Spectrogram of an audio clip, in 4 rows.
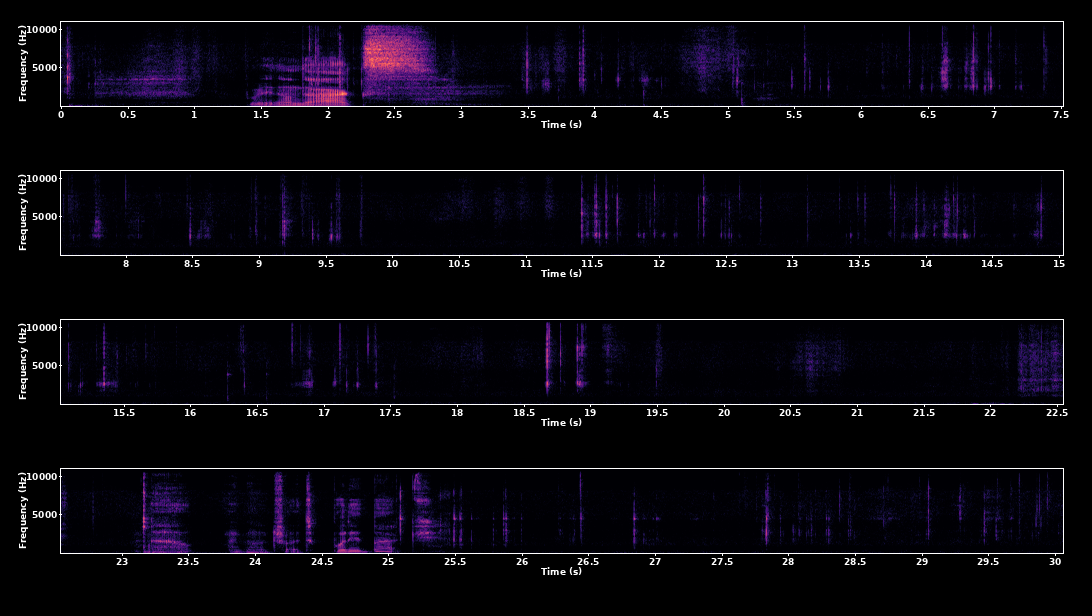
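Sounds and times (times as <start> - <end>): steady low hum: 0.0 - 30.0
metal parts clicking: 25.0 - 27.1.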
